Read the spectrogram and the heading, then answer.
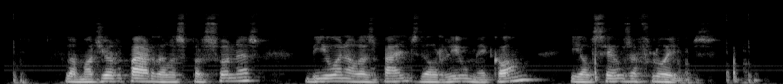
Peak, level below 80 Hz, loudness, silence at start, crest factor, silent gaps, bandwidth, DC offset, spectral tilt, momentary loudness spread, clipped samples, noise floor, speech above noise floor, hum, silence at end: -4 dBFS; -52 dBFS; -23 LUFS; 0.15 s; 18 dB; none; 11 kHz; under 0.1%; -7.5 dB/octave; 18 LU; under 0.1%; -42 dBFS; 20 dB; none; 0.25 s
